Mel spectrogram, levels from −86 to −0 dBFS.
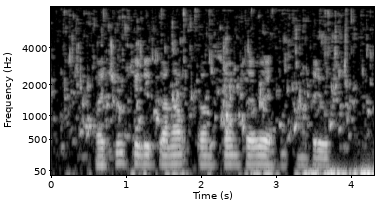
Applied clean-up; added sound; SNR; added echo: classical method Wiener filter.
